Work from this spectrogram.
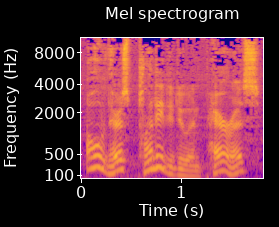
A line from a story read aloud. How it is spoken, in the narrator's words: said Azeline brightly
